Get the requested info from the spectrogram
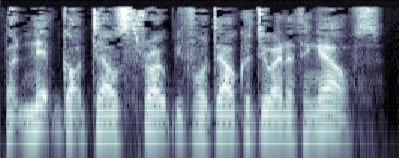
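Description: A man's voice: mid-range voice, fairly even intonation, brisk, slightly rough, no echo, voice pushed up, lightly acted. A man voicing eager, squabbling young boys with childlike, unschooled speech in an audiobook story. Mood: earnest, excited. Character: eager, squabbling young boys, twin brothers, bloodthirsty and righteous.

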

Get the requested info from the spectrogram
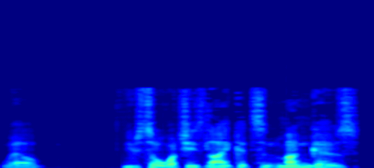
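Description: A man voicing a meek, downcast, unconfident teenage schoolboy who speaks quietly in an audiobook. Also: medium pitch, a little slow, no room sound, lo-fi sound, pitched above the performer's own voice, close to an everyday voice. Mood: subdued, miserable. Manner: quiet, subdued.

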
